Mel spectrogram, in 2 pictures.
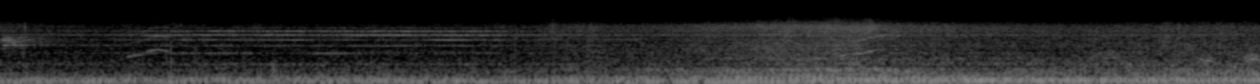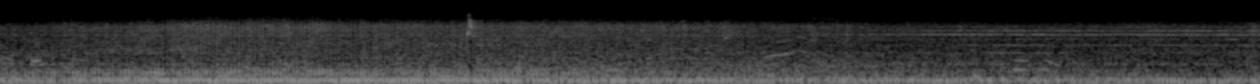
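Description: Low, steady motor hum of a vehicle that grows louder about five seconds in. Steady high insect tones sound over it in the first few seconds and again near the end.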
